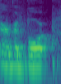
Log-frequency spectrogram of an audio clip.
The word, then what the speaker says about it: herbivore: keys hmm herbivore herbivores no like Herbie no like herbs like plants they eat plants so there's carnivores there's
